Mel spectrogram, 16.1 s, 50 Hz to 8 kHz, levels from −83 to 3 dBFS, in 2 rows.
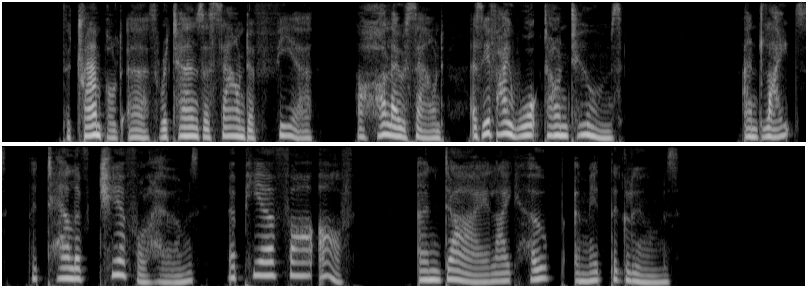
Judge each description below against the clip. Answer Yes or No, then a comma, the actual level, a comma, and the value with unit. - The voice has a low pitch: No, medium, 180 Hz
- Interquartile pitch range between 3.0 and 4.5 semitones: No, average, 5.0 semitones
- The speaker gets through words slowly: Yes, slow, 125 wpm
